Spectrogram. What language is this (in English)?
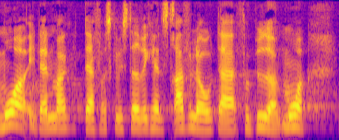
Danish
